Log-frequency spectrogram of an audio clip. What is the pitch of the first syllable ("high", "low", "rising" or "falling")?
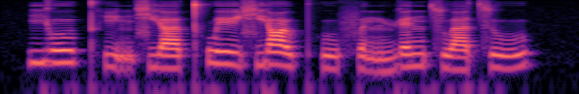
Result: high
